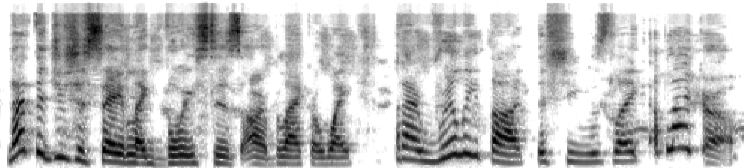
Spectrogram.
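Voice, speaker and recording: A woman's voice: mid-range voice, sing-song, moderate pace, dark tone. A woman co-hosting a music talk show, chatting casually with emphatic, slangy enthusiasm. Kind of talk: casual, unscripted chat.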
